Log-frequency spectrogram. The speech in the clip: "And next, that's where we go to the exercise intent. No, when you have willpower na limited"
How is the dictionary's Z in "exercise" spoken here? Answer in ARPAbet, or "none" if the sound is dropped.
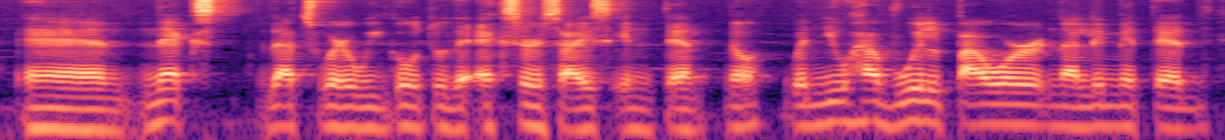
S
